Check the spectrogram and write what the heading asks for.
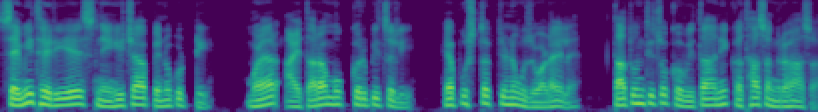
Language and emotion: Goan Konkani, neutral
